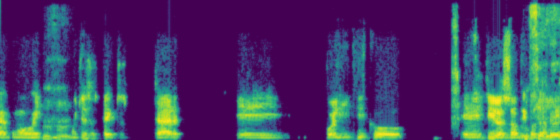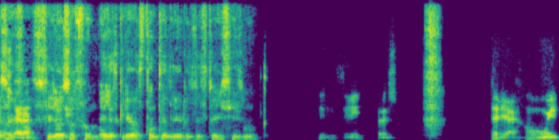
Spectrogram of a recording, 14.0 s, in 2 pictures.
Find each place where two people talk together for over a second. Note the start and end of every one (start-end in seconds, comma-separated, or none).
6.5-8.0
